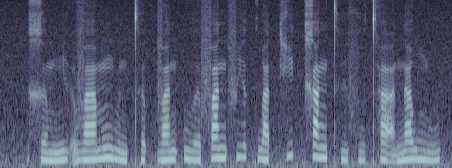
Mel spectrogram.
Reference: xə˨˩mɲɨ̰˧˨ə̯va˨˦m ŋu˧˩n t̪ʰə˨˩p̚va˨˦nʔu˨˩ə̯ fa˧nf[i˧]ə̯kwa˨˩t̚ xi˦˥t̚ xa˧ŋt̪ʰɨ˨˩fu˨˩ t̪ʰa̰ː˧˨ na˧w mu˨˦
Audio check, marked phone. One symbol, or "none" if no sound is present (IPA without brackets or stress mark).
i˧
